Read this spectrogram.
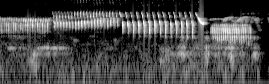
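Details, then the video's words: Young canary raised in captivity delivering a rolling lure song for young or silent canaries. Steady buzzy trill, a higher fast-pulsed roll, slower rhythmic chips, a sharp falling note, then a low buzzy trill. "KENARI GACOR DOR COCOK BUAT PANCINGAN KENARI BIAR GACOR || KENARI GACOR PANJANG"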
